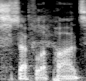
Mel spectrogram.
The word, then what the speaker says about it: Cephalopods: Cephalopods. Am I saying that right? – Cephalopods. Cephalopods, yeah.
